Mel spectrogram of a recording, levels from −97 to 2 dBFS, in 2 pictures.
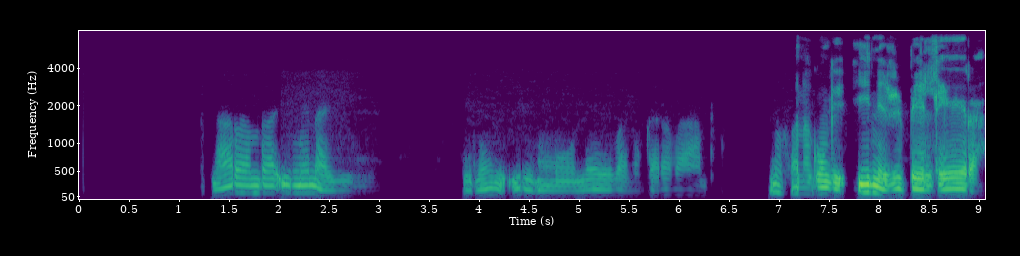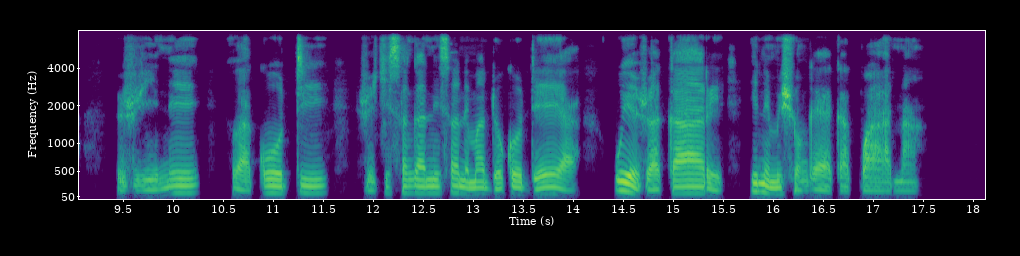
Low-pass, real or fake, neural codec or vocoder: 7.2 kHz; real; none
